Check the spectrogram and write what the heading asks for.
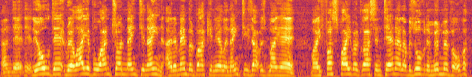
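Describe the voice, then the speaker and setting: A man's voice: sits high, a little fast, a little mellow. Chatty British man with faint background noise. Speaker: amateur radio operator. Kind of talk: casual radio contact chat with operator jargon.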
